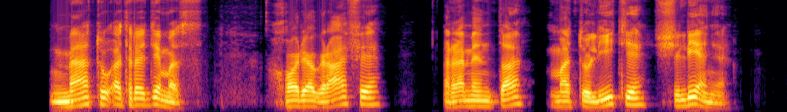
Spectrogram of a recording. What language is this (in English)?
Lithuanian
